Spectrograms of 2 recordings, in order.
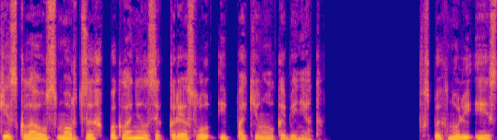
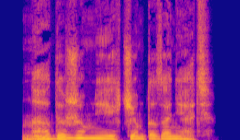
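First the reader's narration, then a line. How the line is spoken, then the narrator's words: Tired quiet voice. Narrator (Russian): устало прозвучал тихий голос императора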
